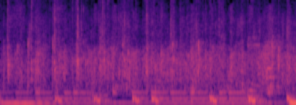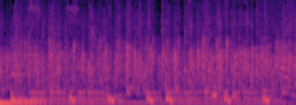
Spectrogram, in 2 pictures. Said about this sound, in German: Einen großen Applaus für unseren heutigen Gast hier beim Weserstrand, Professor Dr. Antje Boetius.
